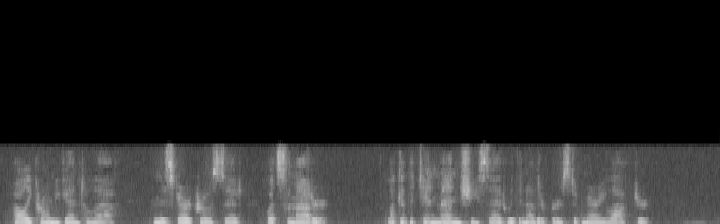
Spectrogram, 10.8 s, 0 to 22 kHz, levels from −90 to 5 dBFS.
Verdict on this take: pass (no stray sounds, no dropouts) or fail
pass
